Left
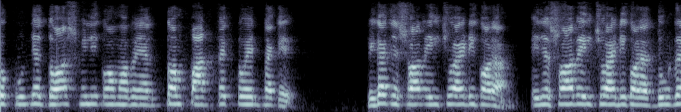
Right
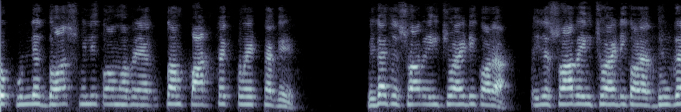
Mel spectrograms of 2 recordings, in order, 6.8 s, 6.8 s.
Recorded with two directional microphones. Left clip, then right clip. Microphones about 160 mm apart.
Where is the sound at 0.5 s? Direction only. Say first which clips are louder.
Left 8 dB; 15° left (ahead or behind).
